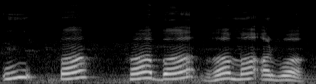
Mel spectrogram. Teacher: उसके उच्चारण में दोनों ओष्ठों का प्रयोग होता है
